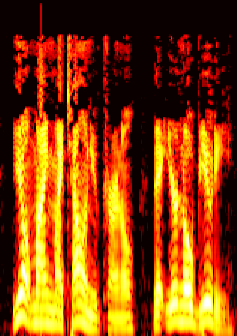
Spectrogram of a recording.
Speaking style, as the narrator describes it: said Dick, who felt a sort of historical wish to laugh

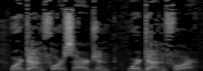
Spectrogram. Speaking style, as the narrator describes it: He gasped out

